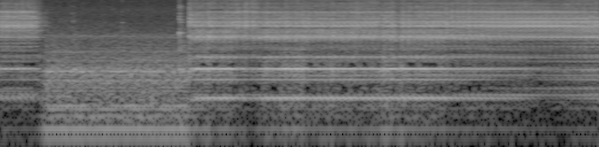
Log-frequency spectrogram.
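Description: A wood lathe motor whirs steadily.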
